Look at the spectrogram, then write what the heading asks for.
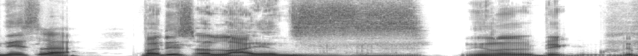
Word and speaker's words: Allianz: is the news that a German insurance company allance uh which I thought was French but uh Alliance has that's how you got to pronounce it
